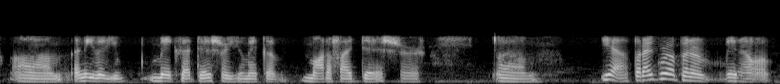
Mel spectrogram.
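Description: A chef from Michigan talking casually as an interview guest, relaxed and rambling, with many ums and restarts. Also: mid-range voice, vocal fry, no room sound. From Michigan, USA. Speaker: chef and cookbook author, guest. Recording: tinny phone line, dry.

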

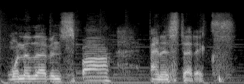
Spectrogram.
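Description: A man's voice: medium pitch, big pitch swings, moderate pace, poor audio. Man reading a sponsor ad, music behind. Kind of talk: scripted ad read.

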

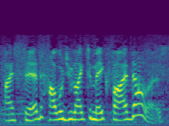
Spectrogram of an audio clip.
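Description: A woman's voice: medium pitch, a little fast, lo-fi sound, over music, close to an everyday voice. An actress playing a spoiled, imperious young society woman, demanding and snappish, in 1930s radio drama style. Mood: condescending. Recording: very noisy, band-limited 1930s radio recording.

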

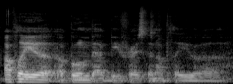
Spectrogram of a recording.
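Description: A young man, a rapper, chatting casually with a relaxed, sit-back delivery. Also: low voice, fast talker, reverberant, a little hiss or hum. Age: young adult. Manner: laid-back delivery that sits back. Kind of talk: casual chat. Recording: music clearly playing behind.

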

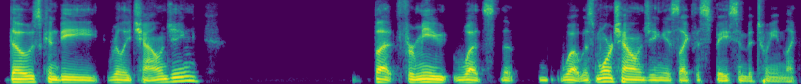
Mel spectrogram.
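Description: A man's voice: deep voice, no room sound, clean studio sound. A man co-hosting a podcast, talking candidly in casual chat, swearing freely and laughing often. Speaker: podcast co-host.

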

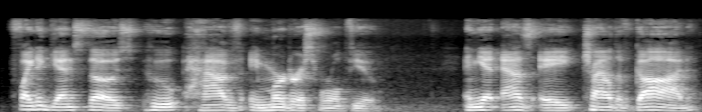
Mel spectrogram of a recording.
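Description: A man speaking in an earnest, measured, reflective way as a podcast guest. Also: lowish voice, roomy sound. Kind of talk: podcast interview.

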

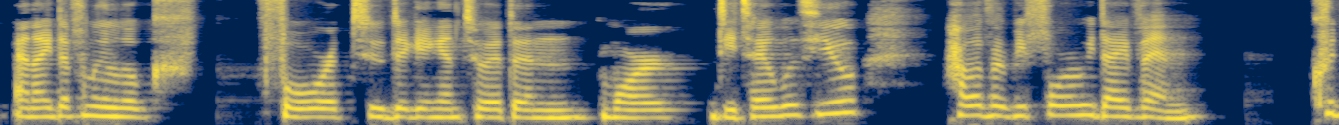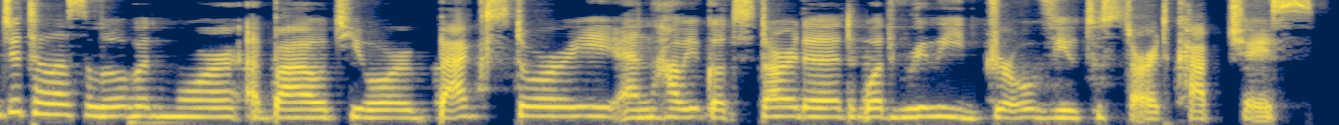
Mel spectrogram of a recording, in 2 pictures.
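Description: A woman hosting a business podcast, delivering a scripted intro and interview questions in a polished, measured way. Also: mid-range voice, poor audio. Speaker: podcast host.

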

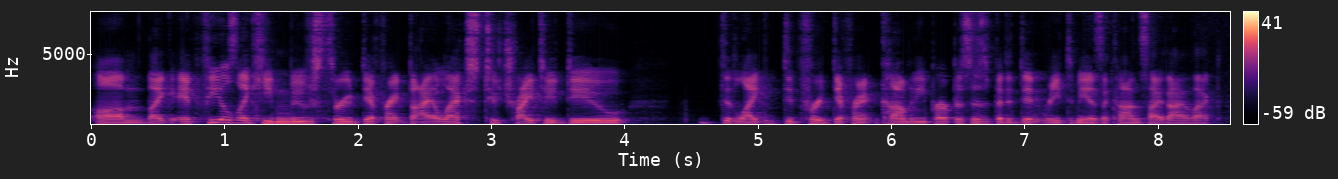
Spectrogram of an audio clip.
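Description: Bright-voiced man rambling through a podcast review. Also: medium pitch, normal speed. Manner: rambling, hesitant, frequently swearing. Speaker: podcast co-host. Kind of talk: casual in-depth review discussion.

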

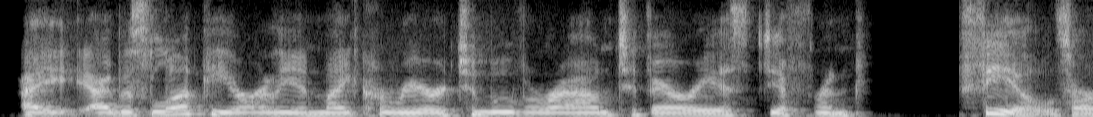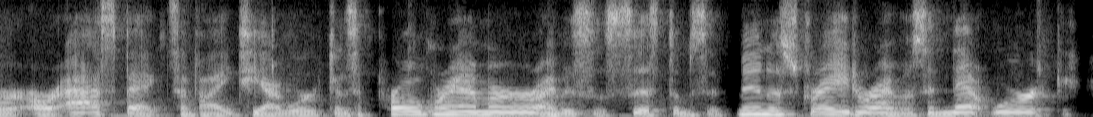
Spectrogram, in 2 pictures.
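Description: A woman in her fifties with an Irish accent talks through her career in a measured, reflective way, often pausing to restart a thought. Her voice sits low for a woman. A faint hiss of noise runs under the recording. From Ireland. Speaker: university IT executive, guest. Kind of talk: conversational interview.

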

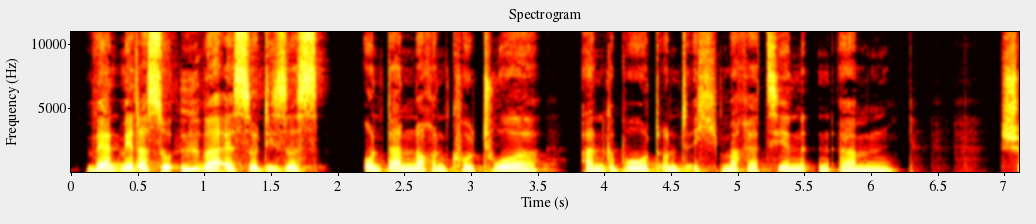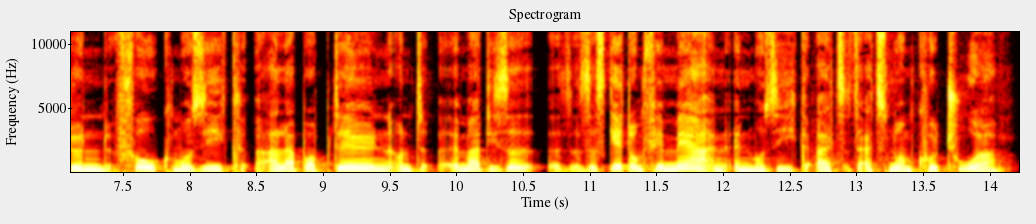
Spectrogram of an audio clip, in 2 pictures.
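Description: A woman's voice: mid-range voice, steady tone, moderate pace, dark tone. A woman musician talking about her work as an interview guest, thoughtful and searching for words, with frequent fillers and restarts. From Germany. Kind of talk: reflective interview talk.

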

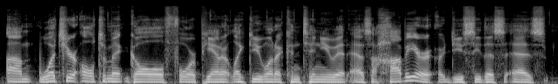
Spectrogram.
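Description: A man's voice: medium pitch, little pitch movement, brisk, no room sound. Chatty male podcast host. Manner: chatty, rambling, many fillers and restarts. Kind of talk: casual podcast interview.

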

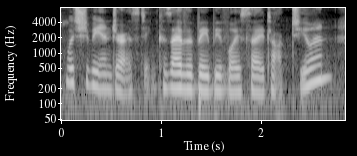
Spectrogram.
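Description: A woman's voice: medium pitch, racing. A young woman co-hosting a podcast, chatting casually and a bit long-windedly, with frequent laughs and "like" fillers. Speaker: podcast co-host. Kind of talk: casual chat.

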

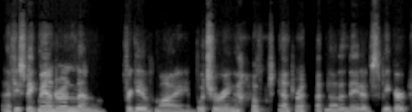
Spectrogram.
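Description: A woman's voice: mid-range voice, fairly even intonation, normal speed. A woman hosting a podcast and teaching a class on herbal remedies, chatty and rambling with many fillers, recorded over a video call. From United States. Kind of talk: casual teaching talk. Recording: slightly dull video call audio.

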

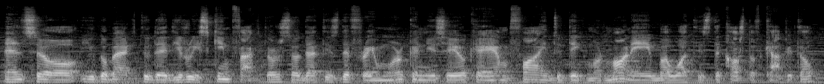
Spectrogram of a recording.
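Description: Gravelly Italian-accented man. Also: fairly low pitch, little pitch movement, normal speed, hardly any pauses, fairly bright tone, soft background music. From Italy. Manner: explanatory, works through numbers step by step. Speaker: startup founder. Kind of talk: recorded interview.

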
